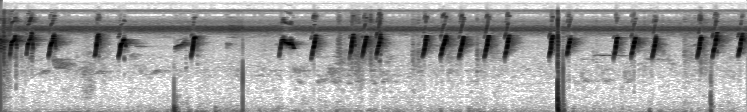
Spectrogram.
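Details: Lure sound of a White-breasted Waterhen chick calling for its mother: runs of sharp, high, rising peeps with short gaps, a few knocks, and a constant thin tone.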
